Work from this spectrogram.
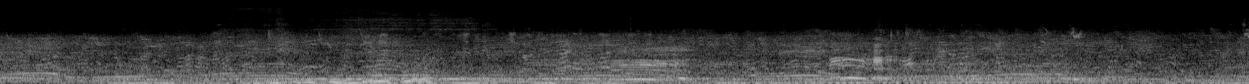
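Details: Water buffalo at the Hazratpur village cattle market in Bangladesh, 2025, giving repeated low, drawn-out moaning calls that rise and fall in overlapping arcs against a steady murmur of market crowd noise.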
